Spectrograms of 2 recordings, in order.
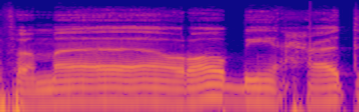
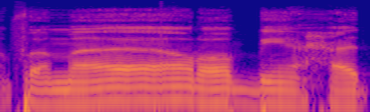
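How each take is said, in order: First: Slow, mispronounced ربحت shown as the error; slow demo of the mistake; wrong way. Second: Very slow ربحت with the ra heavy and the ta steady; slow correct recitation. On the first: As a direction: say ربحت the wrong way, slowly, as a warning. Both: Shown as a demonstration. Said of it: "نہیں کرنا".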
